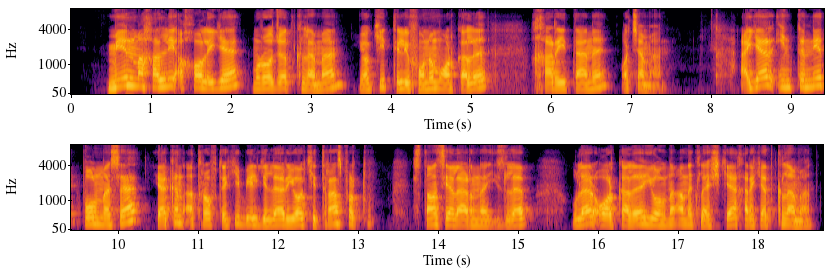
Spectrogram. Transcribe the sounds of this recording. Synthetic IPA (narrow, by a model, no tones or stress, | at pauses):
me̞nmahalːiʔa̰hɒlɪɡʲamʊɾɒd͡ʒɒt̪qʰɨlˠamanjɒkʲʰɪt̪ʰe̞le̞fonɪmɒɾqʰɑlɪ | χaɾɪt̪ʰanɪɒt͡ʃʰama̰n | a̰ɡʲaɾint̪ʰe̞ɾne̞t̪̚bolˠmasajaqʰɨnʔa̰t̪ɾɒfd̪̥aɡʲɪbe̞lɡʲɪlaɾjɒkʲʰɪt̪ʰɾanspʰo̞ɾt̪ | st̪ʰansijalaɾɪnɪɪzlap̚ | ʊlaɾɒɾqʰɑlɪjɒlˠnɪanɨqlˠaʃkʲahaɾakʲʰat̪qʰɨlˠaman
